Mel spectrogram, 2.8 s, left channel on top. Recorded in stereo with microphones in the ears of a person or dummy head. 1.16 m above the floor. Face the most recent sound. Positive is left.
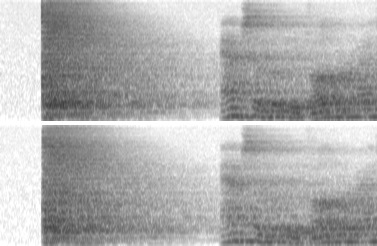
turn(degrees=10)  # may be behind; listen again after turning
